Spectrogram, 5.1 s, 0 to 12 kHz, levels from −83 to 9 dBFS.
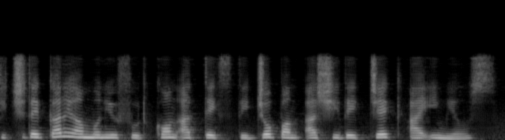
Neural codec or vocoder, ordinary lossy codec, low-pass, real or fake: codec, 16 kHz, 0.2 kbps, FocalCodec; none; 7.2 kHz; fake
